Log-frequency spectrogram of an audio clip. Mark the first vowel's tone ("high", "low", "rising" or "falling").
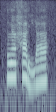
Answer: high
